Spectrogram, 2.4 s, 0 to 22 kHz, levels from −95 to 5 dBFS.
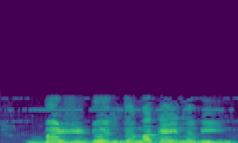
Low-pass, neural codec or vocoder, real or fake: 7.2 kHz; none; real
